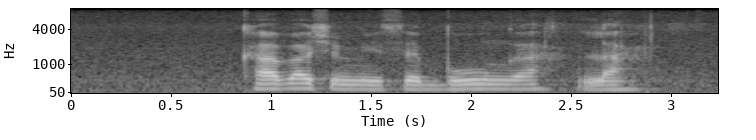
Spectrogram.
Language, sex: Venda, male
